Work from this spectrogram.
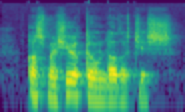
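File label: "As-majeurtoonladdertjes", Dutch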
